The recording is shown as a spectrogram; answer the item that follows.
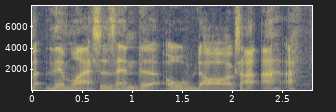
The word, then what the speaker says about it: Them Lasses: It's THEMLASSES. not dim glasses, not sweet molasses. Right. Them lasses.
